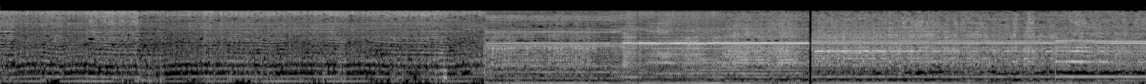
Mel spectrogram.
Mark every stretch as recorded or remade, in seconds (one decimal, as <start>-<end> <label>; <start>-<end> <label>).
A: 0.0-6.1 recorded; 6.1-7.2 remade; 7.2-11.5 recorded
